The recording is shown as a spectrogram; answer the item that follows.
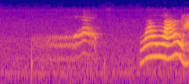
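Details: Male domestic cat yowling loudly while mating with a stuffed toy; two drawn-out, wavering harmonic cries, the second louder and rising then falling, with a brief click between.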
